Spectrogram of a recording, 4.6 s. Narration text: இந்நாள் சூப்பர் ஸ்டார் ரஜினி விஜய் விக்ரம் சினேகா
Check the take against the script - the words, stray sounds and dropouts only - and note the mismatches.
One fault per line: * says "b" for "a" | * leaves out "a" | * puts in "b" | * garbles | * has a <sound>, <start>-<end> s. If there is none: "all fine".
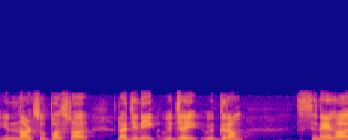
all fine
